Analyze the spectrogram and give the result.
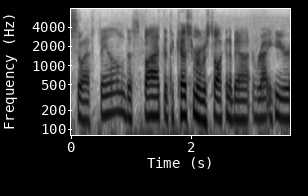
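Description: A man at a moderate pace with ordinary pitch variation, in a dry sound with no echo. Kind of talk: casual vlog chat. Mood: relieved, thankful. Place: open country.

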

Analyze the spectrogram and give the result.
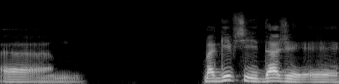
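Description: The voice belongs to a man. It has a dark, mellow tone. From Djibouti. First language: not Russian (speaking Russian). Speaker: ambassador; guest. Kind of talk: radio interview. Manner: halting. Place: studio. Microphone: studio mic.

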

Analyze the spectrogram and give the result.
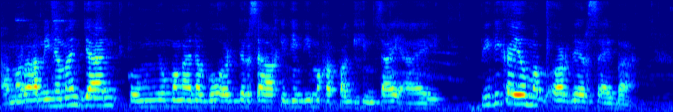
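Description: Over noticeable background noise, a man speaks at a high pitch with ordinary pitch variation and big swings in loudness. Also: moderate pace. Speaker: YouTube vlogger and craftsman. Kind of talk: casual vlog talk to viewers. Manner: hesitant, many fillers.

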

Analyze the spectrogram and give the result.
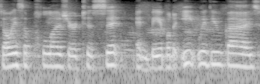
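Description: Light background noise sits behind a woman as she talks. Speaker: eating show vlogger. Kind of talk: casual vlog chat. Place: home room. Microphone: camera far.

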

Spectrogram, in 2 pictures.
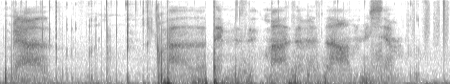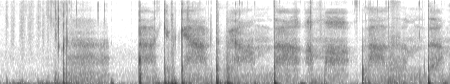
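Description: Whispering at a very slow pace, a woman leaves long, frequent pauses, her loudness swinging widely over noticeable background noise. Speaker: ASMR content creator. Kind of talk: ASMR vlog, casual talk to camera. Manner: close whisper, intimate.

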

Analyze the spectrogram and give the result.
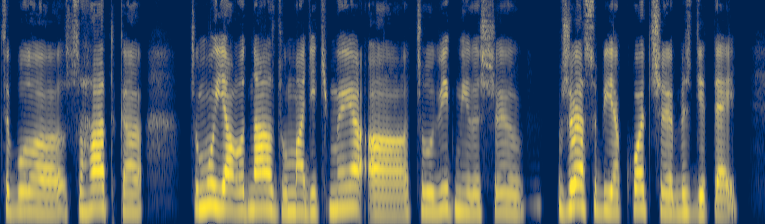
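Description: A woman speaks at a moderate pace with fairly even intonation, the recording very clean with a silent background and a dry, close sound with no echo. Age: 20s. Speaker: rehab center resident. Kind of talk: testimony. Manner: halting.

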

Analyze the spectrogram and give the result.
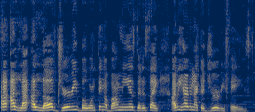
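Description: Over faint background music, a woman talks at a very fast pace in a high voice with ordinary pitch variation. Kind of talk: casual live stream chat. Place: home room. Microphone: phone near.

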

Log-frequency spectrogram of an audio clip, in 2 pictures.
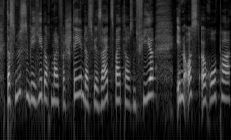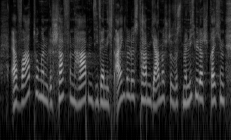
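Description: Against a quiet background, a woman speaks at a fairly high pitch and a moderate pace with ordinary pitch variation. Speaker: panel discussant. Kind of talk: panel discussion argument. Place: hall.

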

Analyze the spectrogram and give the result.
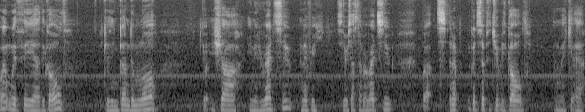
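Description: A man speaks at a moderate pace, somewhat breathy, with long, frequent pauses. Light background noise can be heard. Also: ordinary pitch variation. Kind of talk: casual show-and-tell commentary. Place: home room. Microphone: phone near.

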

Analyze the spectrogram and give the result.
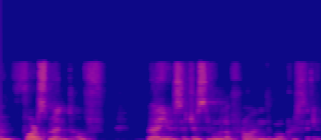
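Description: A somewhat breathy woman's voice with a Hungarian accent, medium in pitch and fairly quick in pace. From Hungary. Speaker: research assistant. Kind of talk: panel presentation. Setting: webinar video call.

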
